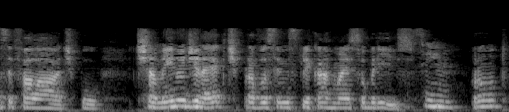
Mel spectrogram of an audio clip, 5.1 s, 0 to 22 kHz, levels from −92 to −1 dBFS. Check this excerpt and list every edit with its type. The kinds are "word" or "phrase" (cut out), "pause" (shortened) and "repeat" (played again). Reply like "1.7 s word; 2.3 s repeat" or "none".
none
